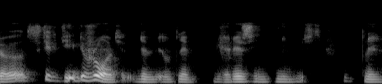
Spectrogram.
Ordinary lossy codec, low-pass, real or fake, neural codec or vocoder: MP3, 64 kbps; 7.2 kHz; fake; autoencoder, 22.05 kHz, a latent of 192 numbers a frame, VITS, trained on one speaker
